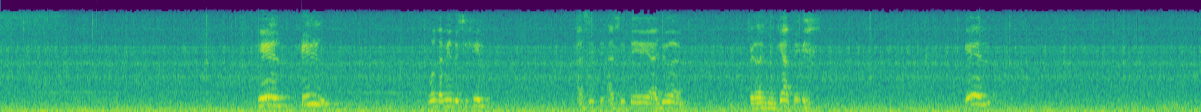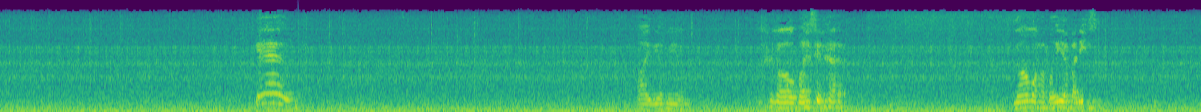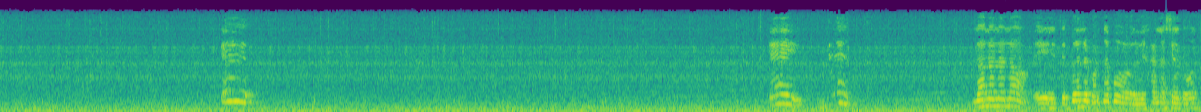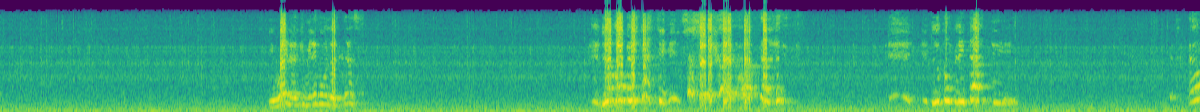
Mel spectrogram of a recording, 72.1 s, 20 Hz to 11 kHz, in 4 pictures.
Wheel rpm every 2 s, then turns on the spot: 30, 30, 30, 20, 20, 30, 20, 30, 30, 30, 20, 30, 30, 30, 30, 30, 30, 30, 30, 30, 30, 30, 30, 30, 30, 30, 30, 30, 30, 30, 30, 30, 30, 20, 30, 30.
0-72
